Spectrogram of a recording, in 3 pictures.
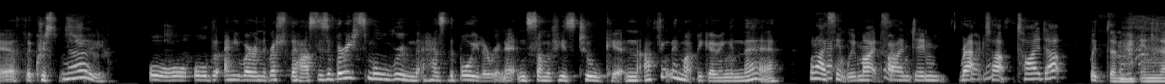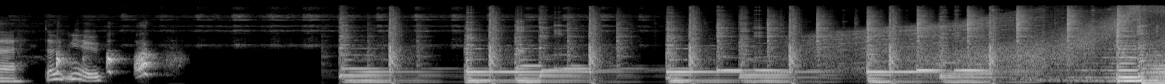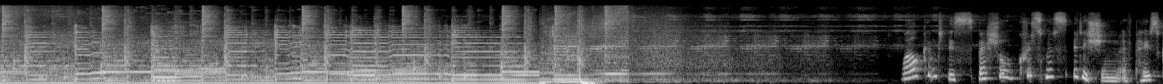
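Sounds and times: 
speech: 0:00.0 - 0:13.2, 0:32.7 - 0:34.9
festive musical jingle with sleigh bells, chords and bass line: 0:12.2 - 0:33.6.

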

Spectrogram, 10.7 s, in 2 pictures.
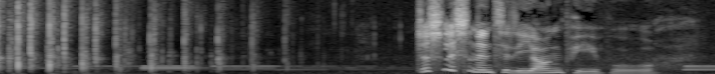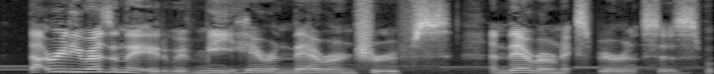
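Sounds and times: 
scattered hand claps from a small group: 0:00.0 - 0:02.5
speech: 0:03.2 - 0:10.7.

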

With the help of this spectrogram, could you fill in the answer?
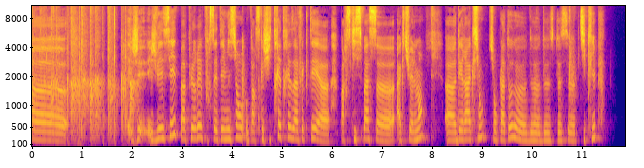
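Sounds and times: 
hand clapping applause: 0:00.0 - 0:02.2
speech: 0:02.0 - 0:11.5.

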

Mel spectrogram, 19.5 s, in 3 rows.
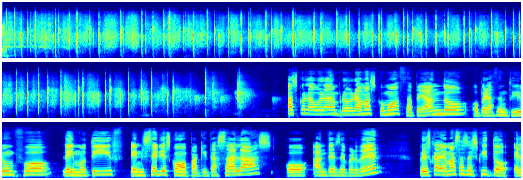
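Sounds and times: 
audience applause: 0:00.0 - 0:09.6
speech: 0:10.1 - 0:19.4.

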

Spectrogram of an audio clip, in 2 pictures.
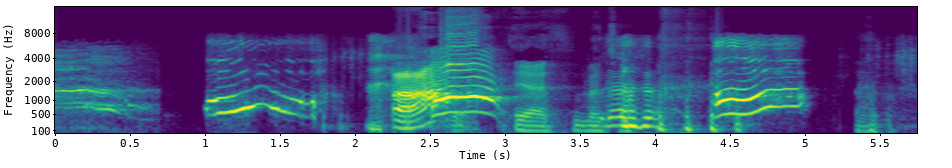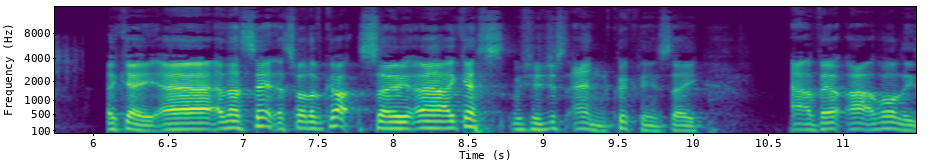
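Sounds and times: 
Wilhelm scream sound effect, strained wavering male cries: 0:02.2 - 0:03.1
speech: 0:02.2 - 0:04.8, 0:05.4 - 0:11.4
laughter: 0:03.6 - 0:05.6.

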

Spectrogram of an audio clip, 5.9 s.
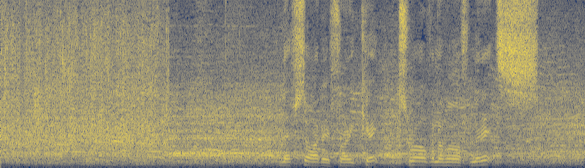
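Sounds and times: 
football crowd applauding politely: 0:00.0 - 0:01.8
speech: 0:02.8 - 0:05.7.

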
